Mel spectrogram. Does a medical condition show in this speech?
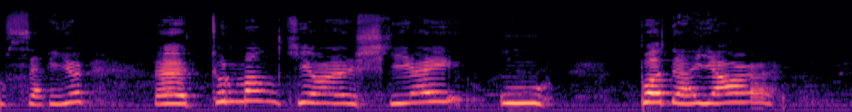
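Yes: ataxia; degenerative.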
